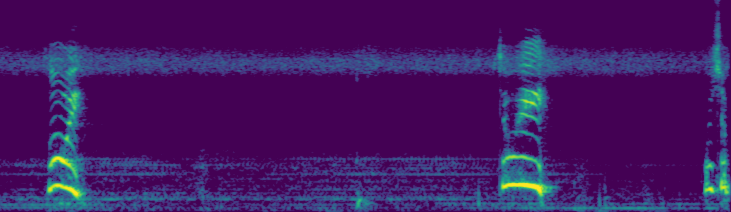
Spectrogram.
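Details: A female Bengal cat, whom the owner suspects is in heat and ready for a mate, gives short, arching, harmonic meows spaced several seconds apart over a faint steady whine.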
